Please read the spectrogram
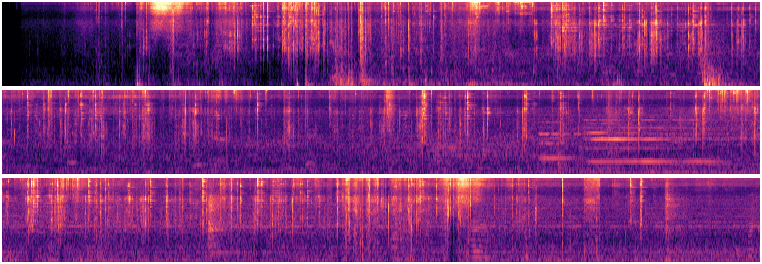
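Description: Handling noise of a phone recording from a pocket: rustling, scraping and clicking against clothing, with one loud thump about seven seconds in. From about halfway a few short steady tones and a held low tone sit faintly under the rustling.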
